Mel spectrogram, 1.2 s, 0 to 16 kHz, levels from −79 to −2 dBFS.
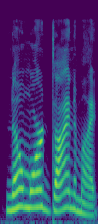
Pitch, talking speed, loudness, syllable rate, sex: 235 Hz, 145 wpm, -14 LUFS, 5.3 syllables/s, female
